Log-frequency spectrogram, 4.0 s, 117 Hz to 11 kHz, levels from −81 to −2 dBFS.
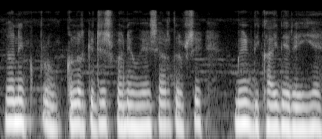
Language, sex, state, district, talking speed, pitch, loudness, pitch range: Hindi, female, Maharashtra, Mumbai Suburban, 225 wpm, 185 Hz, -14 LUFS, 175-195 Hz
